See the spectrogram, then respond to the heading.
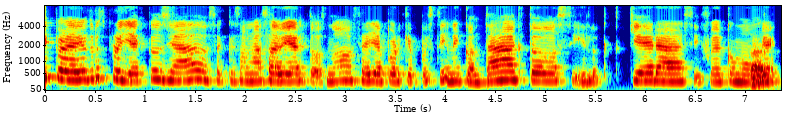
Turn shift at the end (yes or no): no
